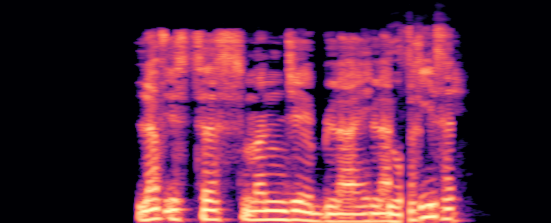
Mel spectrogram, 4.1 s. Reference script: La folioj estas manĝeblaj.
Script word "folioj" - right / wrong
wrong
